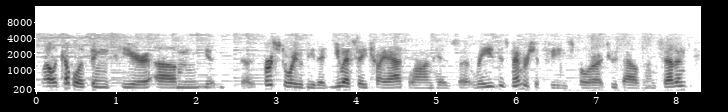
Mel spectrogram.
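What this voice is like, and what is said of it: Noticeable regional accent. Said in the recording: “we even got a guy that has an accent.”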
